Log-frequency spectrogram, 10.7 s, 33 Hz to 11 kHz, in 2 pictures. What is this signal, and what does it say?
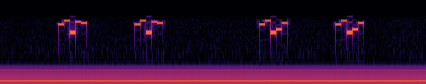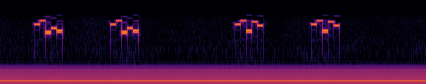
Five-tone selective call (ZVEI), heard as quick runs of five tones, tones of about 70 ms. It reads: 88209 88209 88249 88249 88253 88253 88307 88307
